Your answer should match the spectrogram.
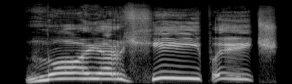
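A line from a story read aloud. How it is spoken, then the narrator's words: Anticipatory groaning crowd. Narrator (Russian): застонала толпа в предчувствии великих событий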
